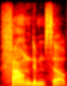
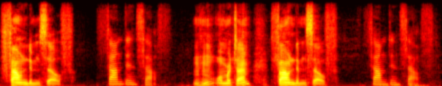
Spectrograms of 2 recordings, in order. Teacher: so you're actually going to drop that H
